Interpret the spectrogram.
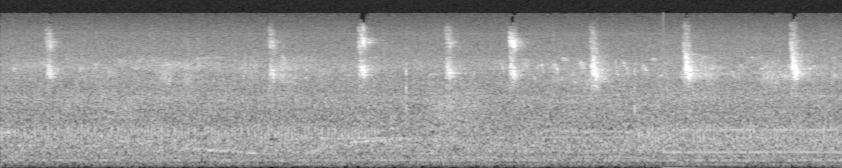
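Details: Birds in the early morning in Japan: short, sharp high chirps at irregular intervals about once a second, over a steady low hum and faint drawn-out tones.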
